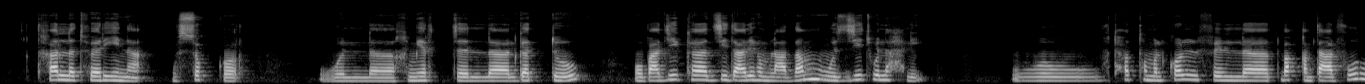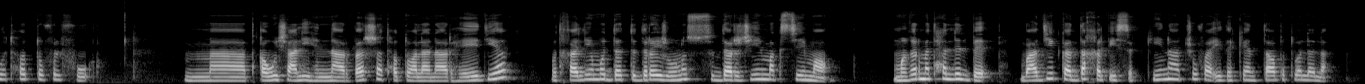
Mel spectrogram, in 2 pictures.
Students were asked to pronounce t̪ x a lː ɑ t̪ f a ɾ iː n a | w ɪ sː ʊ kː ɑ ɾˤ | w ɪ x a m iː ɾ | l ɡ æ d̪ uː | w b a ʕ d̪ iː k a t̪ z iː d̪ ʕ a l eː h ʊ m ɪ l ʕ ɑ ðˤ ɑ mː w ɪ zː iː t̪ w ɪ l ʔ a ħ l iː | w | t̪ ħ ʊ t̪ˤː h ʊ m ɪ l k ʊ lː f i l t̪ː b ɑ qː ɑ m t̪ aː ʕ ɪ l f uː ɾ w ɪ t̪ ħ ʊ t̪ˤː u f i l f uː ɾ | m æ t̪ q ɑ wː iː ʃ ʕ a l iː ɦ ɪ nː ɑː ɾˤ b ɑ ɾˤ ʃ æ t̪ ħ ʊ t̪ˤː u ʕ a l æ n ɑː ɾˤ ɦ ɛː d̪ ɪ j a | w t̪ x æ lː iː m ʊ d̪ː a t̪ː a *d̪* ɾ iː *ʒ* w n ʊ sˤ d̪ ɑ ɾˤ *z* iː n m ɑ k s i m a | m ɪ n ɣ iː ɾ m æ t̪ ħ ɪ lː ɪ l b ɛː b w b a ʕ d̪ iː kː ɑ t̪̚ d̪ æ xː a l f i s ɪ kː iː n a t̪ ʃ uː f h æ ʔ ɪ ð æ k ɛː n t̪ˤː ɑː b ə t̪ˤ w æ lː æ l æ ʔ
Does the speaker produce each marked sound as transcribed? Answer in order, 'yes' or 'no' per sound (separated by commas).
yes, yes, no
